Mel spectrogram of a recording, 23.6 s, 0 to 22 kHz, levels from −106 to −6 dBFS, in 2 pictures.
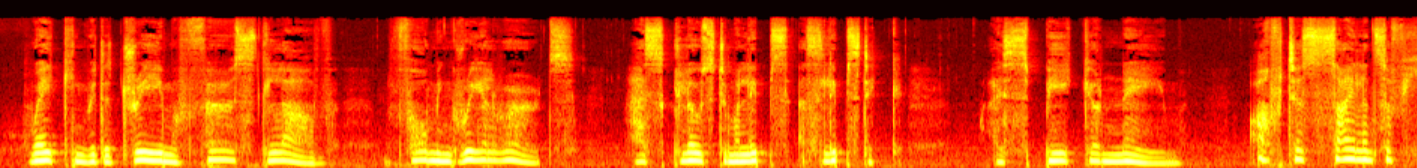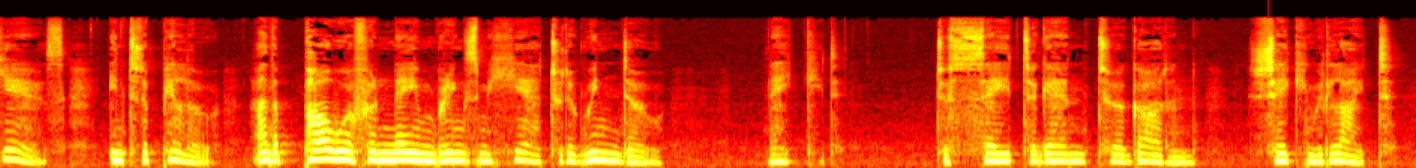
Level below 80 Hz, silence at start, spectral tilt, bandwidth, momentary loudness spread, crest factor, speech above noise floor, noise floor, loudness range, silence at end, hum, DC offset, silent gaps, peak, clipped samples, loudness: -50 dBFS; 0.25 s; -5.5 dB/octave; 14 kHz; 15 LU; 16 dB; 37 dB; -52 dBFS; 7 LU; 0.2 s; none; under 0.1%; none; 0 dBFS; under 0.1%; -16 LUFS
